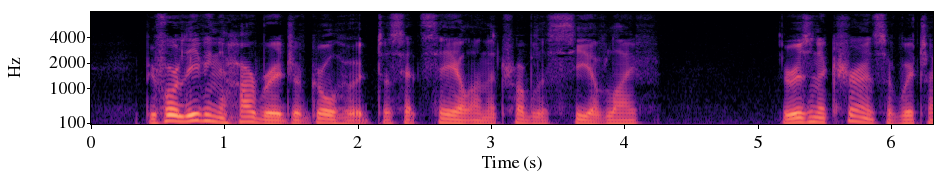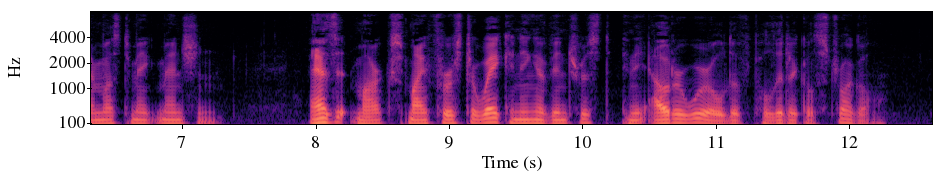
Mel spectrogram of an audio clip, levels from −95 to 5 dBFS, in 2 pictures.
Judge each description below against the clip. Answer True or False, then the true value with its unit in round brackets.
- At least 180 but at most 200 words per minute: True (190 wpm)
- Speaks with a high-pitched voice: False (100 Hz)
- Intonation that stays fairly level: False (3.2 semitones)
